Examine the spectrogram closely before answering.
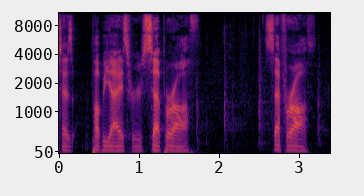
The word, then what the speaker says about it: Sephiroth: Sephiroth. Is it Sephiroth or Sephiroth? Is it like a silent P like in Sapphire?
